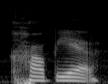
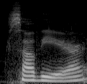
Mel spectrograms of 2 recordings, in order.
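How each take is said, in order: First: The first sound is a throaty gargled K. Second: The first sound is not a throaty gargle. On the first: The speaker calls it right. "Instead, we pronounce this as" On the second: The speaker calls it wrong. "we don't pronounce X here as"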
